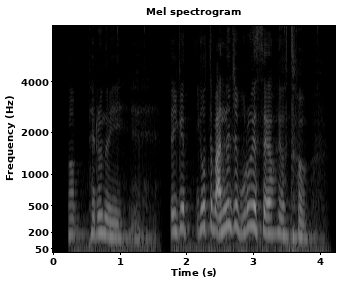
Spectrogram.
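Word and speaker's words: Bernoulli: 실로 바로 가도록 하죠 베르누이 베르 누이요 이이 두 개 있으니까 베르 리가 아니라 얘는 자기네 나라 발음대로 해줘야겠지 그죠 불어 불어로 읽는 거예요 불어 예 스위스 사람이니까 불러라고 이게 베루 눌리 이러면 안 된다 안 돼요 여러분 이름을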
